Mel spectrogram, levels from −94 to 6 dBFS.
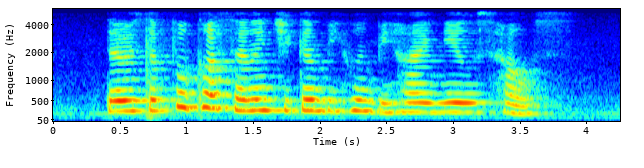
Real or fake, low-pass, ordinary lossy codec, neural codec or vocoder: real; 5.4 kHz; none; none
